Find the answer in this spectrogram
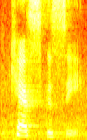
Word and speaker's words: Qu'est-ce: This Q-U'-E-S-T-CE is pronounced all together as in Qu'est.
